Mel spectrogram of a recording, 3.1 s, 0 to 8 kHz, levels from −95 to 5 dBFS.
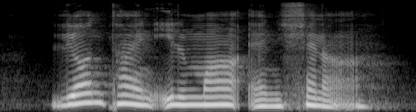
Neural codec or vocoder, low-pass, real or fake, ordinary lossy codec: none; 7.2 kHz; real; none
